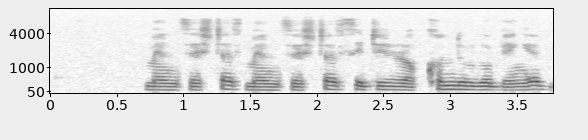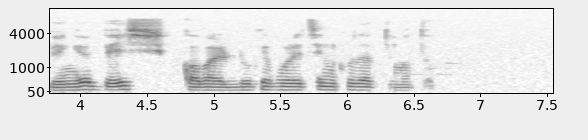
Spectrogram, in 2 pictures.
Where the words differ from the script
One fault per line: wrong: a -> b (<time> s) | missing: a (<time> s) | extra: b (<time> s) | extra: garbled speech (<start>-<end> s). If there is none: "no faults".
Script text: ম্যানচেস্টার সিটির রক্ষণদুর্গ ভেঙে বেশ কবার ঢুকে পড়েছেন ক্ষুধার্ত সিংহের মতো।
extra: ম্যানচেস্টার (1.5 s)
extra: ভেঙে (3.8 s)
missing: সিংহের (6.3 s)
